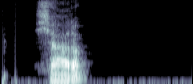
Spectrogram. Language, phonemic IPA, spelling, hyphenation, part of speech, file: Norwegian Bokmål, /ˈçæːra/, kjera, kje‧ra, noun, Nb-kjera.ogg
- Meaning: definite plural of kjer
